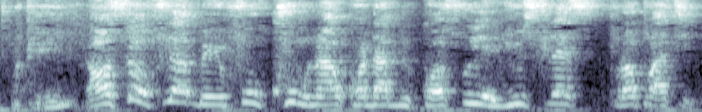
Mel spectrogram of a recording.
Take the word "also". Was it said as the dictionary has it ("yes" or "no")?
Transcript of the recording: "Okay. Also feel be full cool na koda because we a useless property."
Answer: no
